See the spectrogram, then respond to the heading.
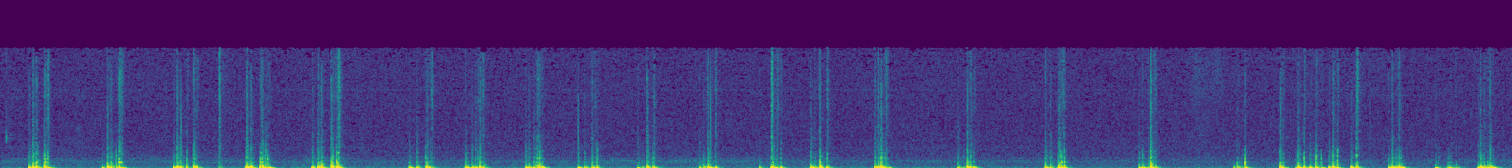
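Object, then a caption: Inflated rubber balloon. Fingertips tap on an inflated rubber balloon in a steady, uneven series of soft, hollow thumps. Each tap is a short, deep thud with almost no brightness, dying away quickly with some light rustle between taps.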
